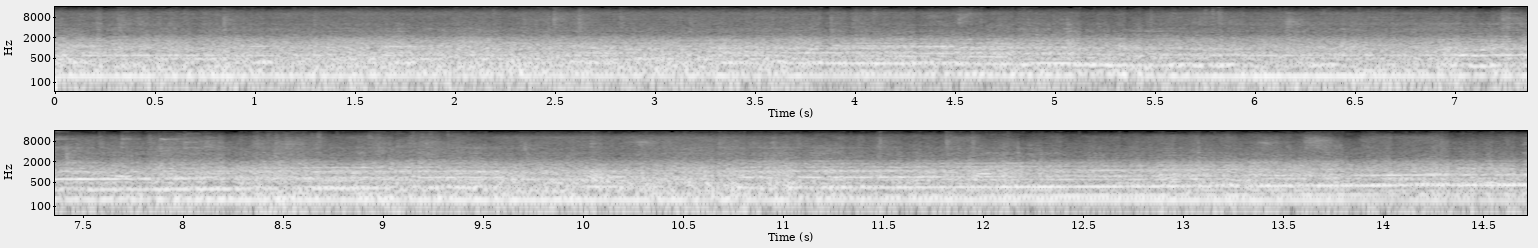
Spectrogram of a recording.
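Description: A tram rattles and clatters on its rails.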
